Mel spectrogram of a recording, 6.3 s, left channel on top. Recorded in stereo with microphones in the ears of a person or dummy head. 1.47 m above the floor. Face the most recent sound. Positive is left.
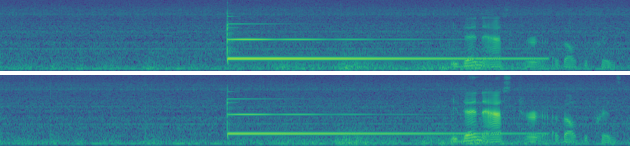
turn(degrees=-60)  # may be behind; listen again after turning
